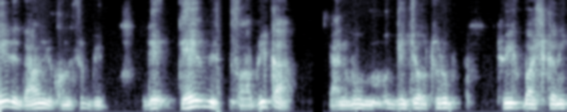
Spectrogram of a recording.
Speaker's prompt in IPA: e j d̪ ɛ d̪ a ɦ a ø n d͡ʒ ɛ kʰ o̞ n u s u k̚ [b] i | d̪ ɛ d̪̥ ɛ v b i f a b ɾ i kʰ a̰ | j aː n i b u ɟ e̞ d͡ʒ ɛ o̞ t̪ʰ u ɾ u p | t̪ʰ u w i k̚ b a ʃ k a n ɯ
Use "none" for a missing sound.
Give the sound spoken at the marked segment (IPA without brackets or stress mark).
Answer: b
